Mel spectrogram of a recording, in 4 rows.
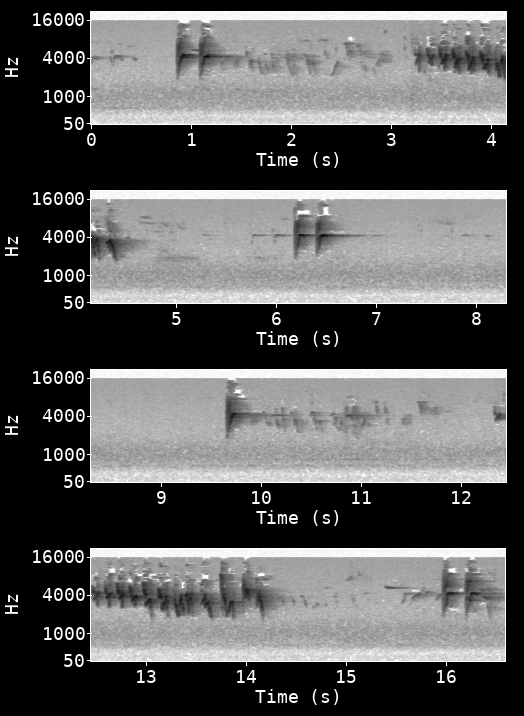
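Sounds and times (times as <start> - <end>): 
common chaffinch Fringilla coelebs calls with descending trill and metallic notes: 0.3 - 5.2, 5.8 - 6.8, 9.6 - 14.8, 15.5 - 16.5.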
